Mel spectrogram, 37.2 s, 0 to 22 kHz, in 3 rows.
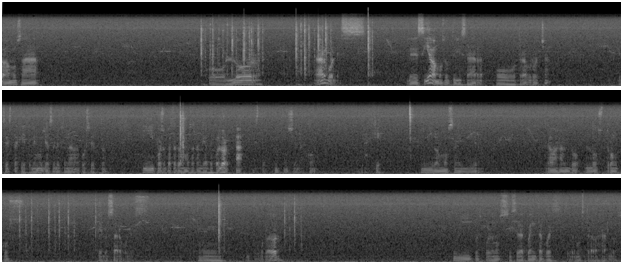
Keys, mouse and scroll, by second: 1.1 click, 1.8 click, 2.7 click, 3.7 right click, 3.8-7.0 typing, 7.4 Return, 10.4 click, 12.0 click, 13.8 click, 16.0 g, 17.6 click, 19.4-20.7 drag, 21.0-22.6 drag, 25.2 f, 29.2 e, 30.5 f, 33.5-34.6 drag, 35.4 click, 36.2 click.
